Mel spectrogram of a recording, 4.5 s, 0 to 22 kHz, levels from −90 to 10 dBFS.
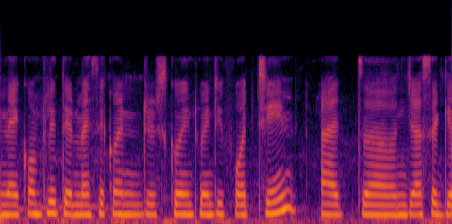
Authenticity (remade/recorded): remade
